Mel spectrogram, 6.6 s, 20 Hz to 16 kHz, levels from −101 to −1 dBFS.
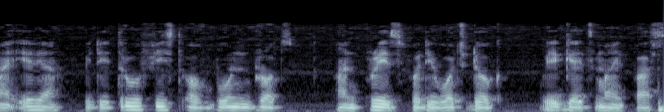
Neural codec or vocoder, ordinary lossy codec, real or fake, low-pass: codec, 16 kHz, 16 kbps, FreqCodec, larger model; none; fake; 7.2 kHz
